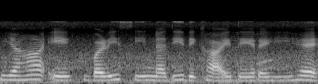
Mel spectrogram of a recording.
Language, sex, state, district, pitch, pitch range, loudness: Hindi, female, Chhattisgarh, Bilaspur, 190 Hz, 185-205 Hz, -17 LUFS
